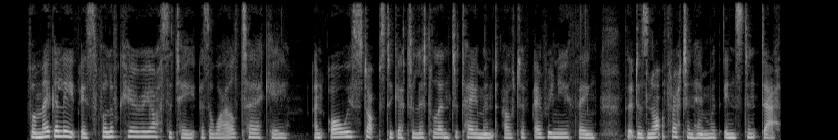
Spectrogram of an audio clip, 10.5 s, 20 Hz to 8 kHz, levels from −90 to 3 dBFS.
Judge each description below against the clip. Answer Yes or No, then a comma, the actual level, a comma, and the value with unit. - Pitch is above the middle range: Yes, high, 210 Hz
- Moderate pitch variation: Yes, average, 3.1 semitones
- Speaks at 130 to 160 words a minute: No, average, 175 wpm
